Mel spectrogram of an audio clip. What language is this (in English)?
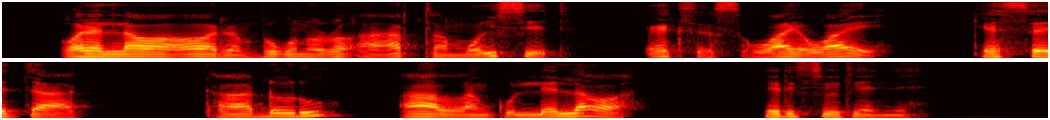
Masai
